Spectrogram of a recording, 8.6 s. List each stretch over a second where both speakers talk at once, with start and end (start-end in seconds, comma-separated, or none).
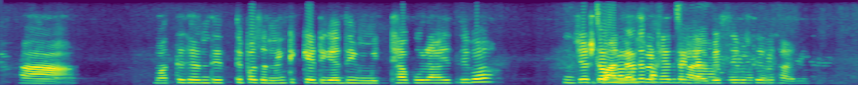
6.0-7.8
